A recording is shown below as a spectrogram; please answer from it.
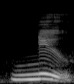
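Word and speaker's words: gnu: This word is new. Remember, when we have a GN, you do not hear the G, just the N.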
